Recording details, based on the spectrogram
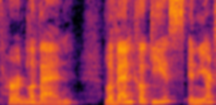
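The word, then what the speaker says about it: Levain: them okay last one Levin I think that's how you say it she would be able to tell us some say Levine but I've I've heard Levin Levin cookies in New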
